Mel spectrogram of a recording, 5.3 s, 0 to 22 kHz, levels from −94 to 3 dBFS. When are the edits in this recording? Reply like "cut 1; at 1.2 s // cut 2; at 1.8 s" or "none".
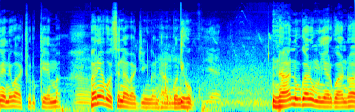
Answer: cut 1; at 2.7 s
